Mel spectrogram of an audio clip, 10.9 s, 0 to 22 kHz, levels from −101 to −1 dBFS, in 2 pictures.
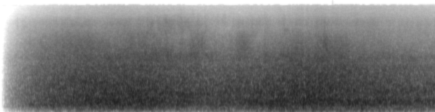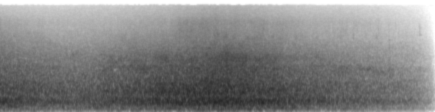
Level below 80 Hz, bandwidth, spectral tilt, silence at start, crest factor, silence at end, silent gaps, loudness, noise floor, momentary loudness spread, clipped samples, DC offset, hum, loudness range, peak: -44 dBFS; 18 kHz; -4 dB/octave; 0.2 s; 16 dB; 0.25 s; none; -15 LUFS; -38 dBFS; 13 LU; under 0.1%; under 0.1%; none; 5 LU; 0 dBFS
